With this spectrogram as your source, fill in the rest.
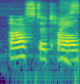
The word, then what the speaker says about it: Ostertal: Ostertal. I see. That's how you say it.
